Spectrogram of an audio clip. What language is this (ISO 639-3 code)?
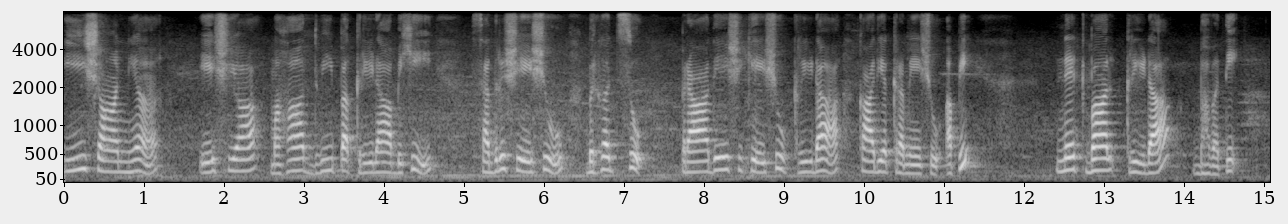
san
